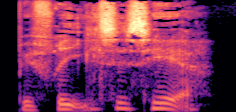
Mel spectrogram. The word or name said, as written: befrielseshær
